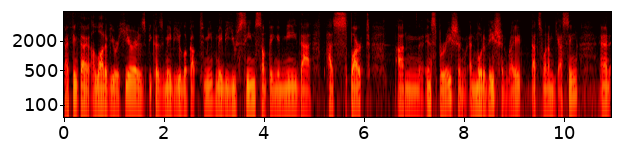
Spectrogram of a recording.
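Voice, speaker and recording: A man's voice: on the low side, a little mellow. A young man, a crypto trader and channel host, giving a candid motivational talk to camera, frank and emotional, swearing freely and often tagging "right?".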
